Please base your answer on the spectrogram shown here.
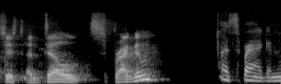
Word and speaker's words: Spraggon: Spraggon rhymes with dragon, 2 G's. Spraggon Dragon. Yep. Spraggon.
